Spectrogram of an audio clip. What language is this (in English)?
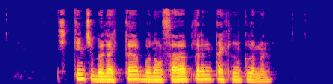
Uyghur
